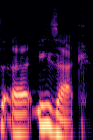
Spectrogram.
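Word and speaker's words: Isak: even though he can alexander isaac not chris isaak sorry it was a wicked game that's why I said a Zack so one give him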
